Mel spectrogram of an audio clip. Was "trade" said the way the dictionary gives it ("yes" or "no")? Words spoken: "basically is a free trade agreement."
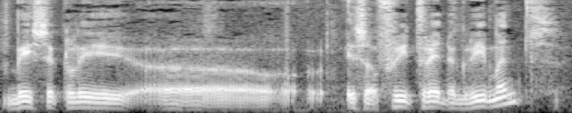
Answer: yes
